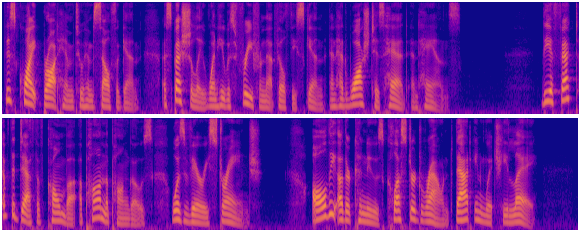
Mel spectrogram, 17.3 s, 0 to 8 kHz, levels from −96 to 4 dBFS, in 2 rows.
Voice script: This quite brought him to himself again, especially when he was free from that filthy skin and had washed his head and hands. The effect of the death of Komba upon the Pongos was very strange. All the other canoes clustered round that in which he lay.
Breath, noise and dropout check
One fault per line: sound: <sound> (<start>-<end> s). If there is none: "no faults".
no faults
